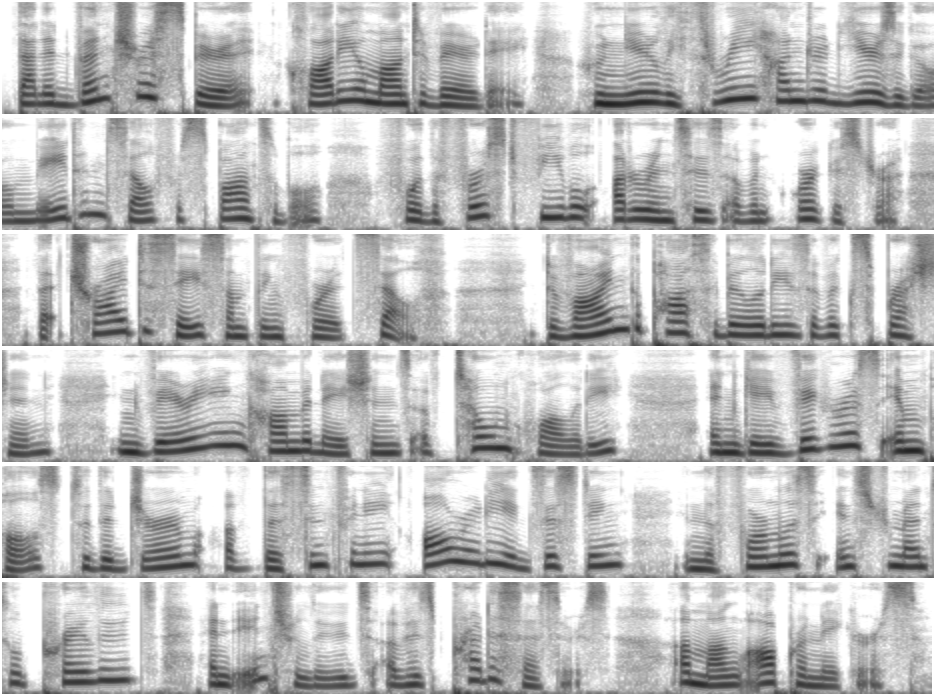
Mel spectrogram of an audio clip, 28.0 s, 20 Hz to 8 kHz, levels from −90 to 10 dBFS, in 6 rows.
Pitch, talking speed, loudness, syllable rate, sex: 220 Hz, 140 wpm, -18 LUFS, 5.3 syllables/s, female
